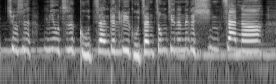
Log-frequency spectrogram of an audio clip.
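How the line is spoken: Tearful voice. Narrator (Chinese): 叶枫就语带哭音

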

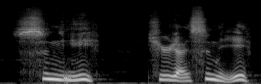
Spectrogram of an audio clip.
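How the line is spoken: Suppressed, restrained tone. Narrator (Chinese): 语气压抑

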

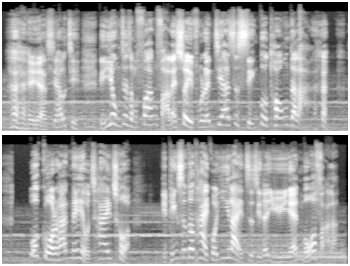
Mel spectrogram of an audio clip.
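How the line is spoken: Laughing. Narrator (Chinese): Shy 笑着说

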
